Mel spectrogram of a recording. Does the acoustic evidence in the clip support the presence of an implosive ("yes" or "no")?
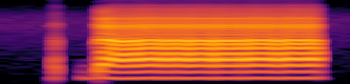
yes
